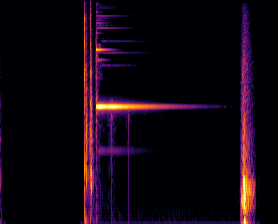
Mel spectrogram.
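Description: Subscribe-button animation sound effects: a quick double mouse click about a second in, then a bright notification-bell ding that rings out and fades over about two seconds, and a short thump near the end.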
